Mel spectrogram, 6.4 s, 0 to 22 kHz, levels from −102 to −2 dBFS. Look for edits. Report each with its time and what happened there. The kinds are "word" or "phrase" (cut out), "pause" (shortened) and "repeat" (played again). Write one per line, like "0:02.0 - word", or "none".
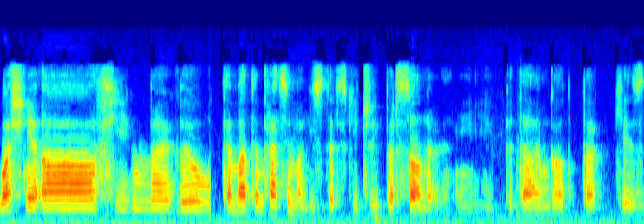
0:01.8 - word
0:02.6 - word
